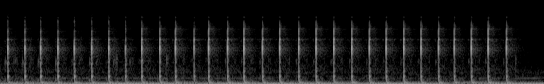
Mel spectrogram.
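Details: Mechanical keyboard spacebar with Everglide Panda stabilizers after a tape mod tightened a loose side, with XDA keycaps. Even, crisp clacks with no wire rattle or ping: the stabilizer sounds properly quiet.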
